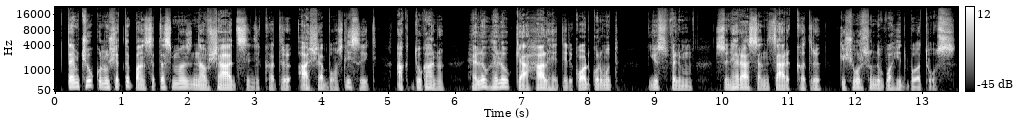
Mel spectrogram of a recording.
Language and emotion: Kashmiri, neutral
